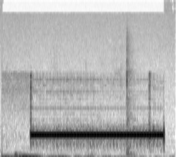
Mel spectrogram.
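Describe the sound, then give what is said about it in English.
A telephone dial tone plays as a call is placed to a guest, a steady single-pitch hum lasting about two seconds before cutting off abruptly. “coming up next here, we're about to give a call to uh, Robert Guffey, um, who's the author of this book, Chameleo.”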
